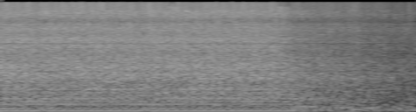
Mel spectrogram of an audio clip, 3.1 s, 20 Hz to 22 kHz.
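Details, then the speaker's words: 1927 Ford TT truck, old four-cylinder, choked, on battery: settles into an even, steady idle with no knocks or misses before fading; some oil leaking, owner suspects loose hogshead inspection cover; normal idle. "let's shut her down and uh we'll call that a success huh good enough it's a good runer got no no complaints about any of that"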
